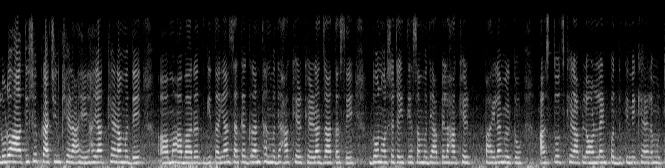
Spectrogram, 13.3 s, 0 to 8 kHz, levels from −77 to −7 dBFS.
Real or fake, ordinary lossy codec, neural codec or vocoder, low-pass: real; none; none; 7.2 kHz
